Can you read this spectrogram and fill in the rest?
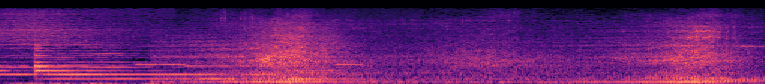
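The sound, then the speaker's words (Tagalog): Busy road traffic: a short horn blast at the start, then two jeeps whoosh past a few seconds apart, each swelling and fading over a steady low engine rumble, while people wait for a gap in the jeeps to cross the road. “habang naghihintay na walang jeep na dumaan para makatawid na sila.”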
